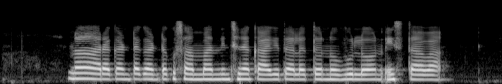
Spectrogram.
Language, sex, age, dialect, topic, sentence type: Telugu, female, 18-24, Telangana, banking, question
